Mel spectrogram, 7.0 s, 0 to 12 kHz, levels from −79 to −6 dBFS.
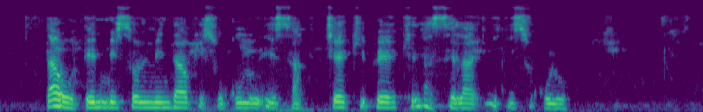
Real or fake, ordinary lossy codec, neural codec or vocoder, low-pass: fake; Opus, 32 kbps; codec, 16 kHz, 16 kbps, FunCodec, trained on LibriTTS, 50 frames a second; 7.2 kHz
